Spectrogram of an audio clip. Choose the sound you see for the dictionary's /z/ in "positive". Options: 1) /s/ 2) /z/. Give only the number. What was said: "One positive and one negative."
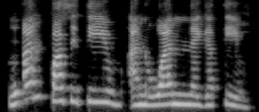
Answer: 1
